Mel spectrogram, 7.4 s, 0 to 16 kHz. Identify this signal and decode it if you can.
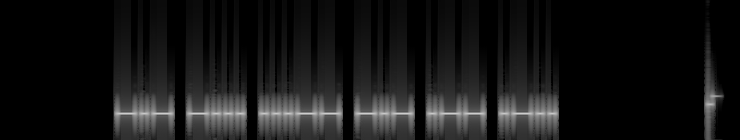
Morse code, heard as a keyed tone, about 20 wpm, 700 Hz. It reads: KB3KWL
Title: USA Call Signs - 4x Character Spacing - 20wpm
